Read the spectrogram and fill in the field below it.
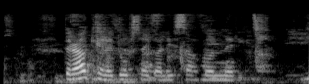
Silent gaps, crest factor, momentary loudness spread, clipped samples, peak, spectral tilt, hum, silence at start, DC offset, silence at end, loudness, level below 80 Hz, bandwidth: none; 22 dB; 16 LU; under 0.1%; -2 dBFS; -3.5 dB/octave; none; 0.05 s; under 0.1%; 0 s; -22 LUFS; -56 dBFS; 11.5 kHz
